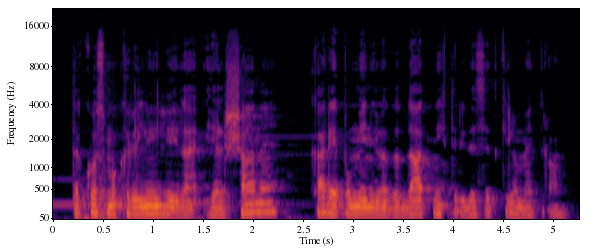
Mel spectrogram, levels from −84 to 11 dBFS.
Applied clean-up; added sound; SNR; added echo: classical method log-MMSE.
